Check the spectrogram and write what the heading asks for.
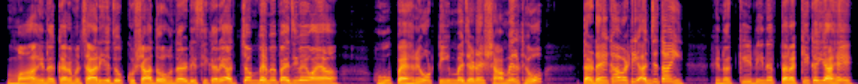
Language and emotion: Sindhi, surprised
